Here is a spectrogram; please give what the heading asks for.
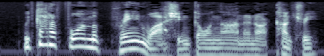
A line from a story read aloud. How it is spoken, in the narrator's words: Maury sighed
